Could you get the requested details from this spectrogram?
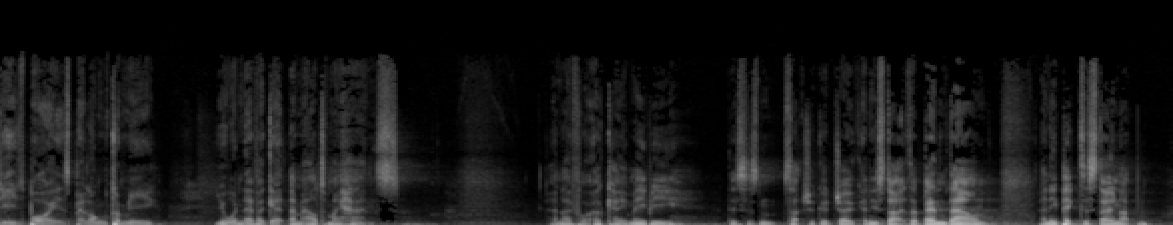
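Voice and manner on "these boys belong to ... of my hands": odd, unnatural put-on voice, low and hushed. Speaker retells what Francisco said to them, in Francisco's strange voice. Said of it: "in this strange voice".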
